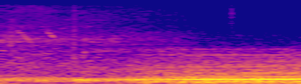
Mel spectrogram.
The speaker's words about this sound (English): Well, let's get in the car and we'll talk about it as we drive along.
